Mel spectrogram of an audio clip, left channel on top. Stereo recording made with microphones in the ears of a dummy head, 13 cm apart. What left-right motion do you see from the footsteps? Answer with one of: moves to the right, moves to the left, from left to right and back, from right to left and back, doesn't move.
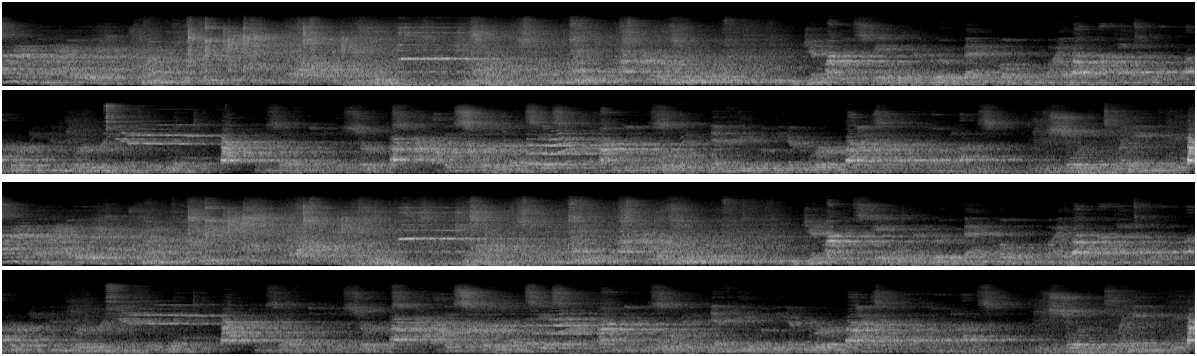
moves to the right.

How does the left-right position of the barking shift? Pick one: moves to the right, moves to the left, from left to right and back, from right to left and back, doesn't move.
moves to the left.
